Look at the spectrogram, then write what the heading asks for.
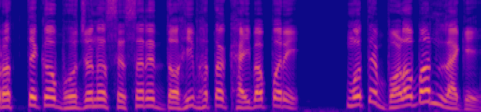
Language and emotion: Odia, happy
